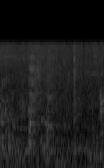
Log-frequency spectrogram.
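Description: A few faint ticks over steady room noise in a hall.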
